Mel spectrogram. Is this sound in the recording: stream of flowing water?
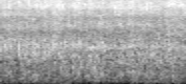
yes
